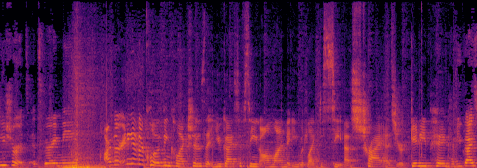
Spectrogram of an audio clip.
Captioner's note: whooshing; upbeat rock music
